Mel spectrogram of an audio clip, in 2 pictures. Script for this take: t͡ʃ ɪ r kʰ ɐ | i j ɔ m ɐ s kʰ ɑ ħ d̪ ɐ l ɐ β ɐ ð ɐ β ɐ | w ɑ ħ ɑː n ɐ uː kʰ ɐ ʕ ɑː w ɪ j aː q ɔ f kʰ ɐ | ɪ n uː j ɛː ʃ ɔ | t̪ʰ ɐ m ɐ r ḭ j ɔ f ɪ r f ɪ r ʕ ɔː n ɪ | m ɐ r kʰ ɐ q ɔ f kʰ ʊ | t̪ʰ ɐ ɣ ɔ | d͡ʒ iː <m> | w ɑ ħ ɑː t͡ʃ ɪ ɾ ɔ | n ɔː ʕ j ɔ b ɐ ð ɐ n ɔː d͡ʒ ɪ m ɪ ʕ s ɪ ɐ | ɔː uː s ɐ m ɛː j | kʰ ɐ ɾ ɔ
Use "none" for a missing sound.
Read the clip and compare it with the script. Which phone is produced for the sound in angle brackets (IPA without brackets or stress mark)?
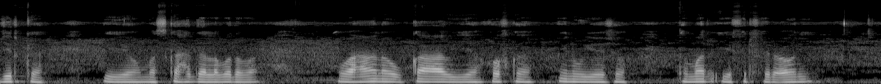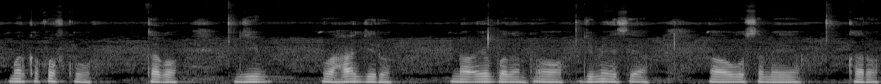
m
